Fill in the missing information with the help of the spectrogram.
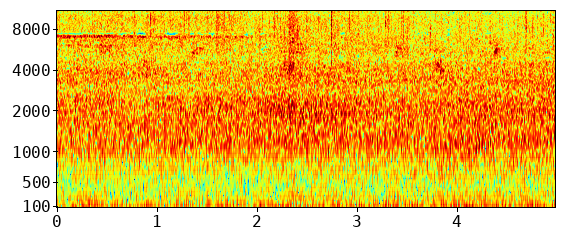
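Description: Steady running noise of a heavy-duty stand-on electric pallet truck driving and turning across concrete, an even hiss over a low rumble.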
